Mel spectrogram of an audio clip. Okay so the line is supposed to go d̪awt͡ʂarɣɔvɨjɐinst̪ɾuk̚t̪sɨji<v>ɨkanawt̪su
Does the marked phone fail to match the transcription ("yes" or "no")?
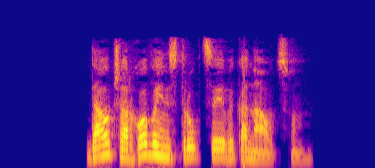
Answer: no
